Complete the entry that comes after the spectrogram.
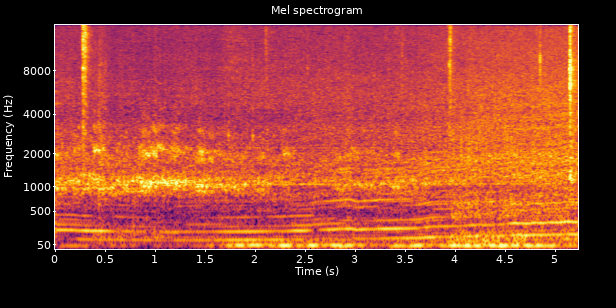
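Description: A race car in Gran Turismo Sport skids with a sustained tire squeal as it slides and starts to swap ends, engine droning steadily beneath and growing louder toward the end; no voices.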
